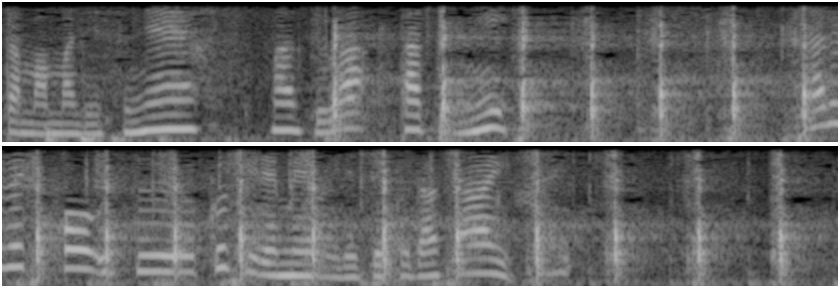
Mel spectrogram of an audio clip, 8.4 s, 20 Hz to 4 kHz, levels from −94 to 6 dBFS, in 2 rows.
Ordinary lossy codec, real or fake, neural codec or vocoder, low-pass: none; real; none; 3.6 kHz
